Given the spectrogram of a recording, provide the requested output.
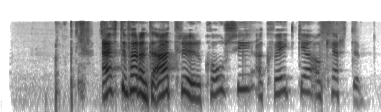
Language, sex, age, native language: Icelandic, female, 50-59, Icelandic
